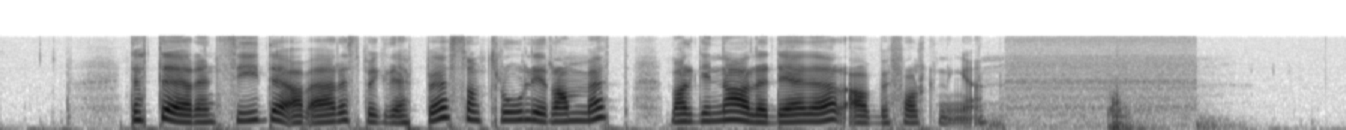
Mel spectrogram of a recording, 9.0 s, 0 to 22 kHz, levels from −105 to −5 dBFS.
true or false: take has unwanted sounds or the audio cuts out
true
